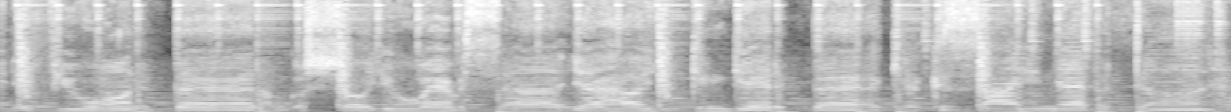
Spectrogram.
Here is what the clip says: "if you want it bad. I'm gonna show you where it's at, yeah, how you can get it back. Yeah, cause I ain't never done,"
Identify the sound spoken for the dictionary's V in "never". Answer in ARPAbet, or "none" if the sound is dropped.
V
